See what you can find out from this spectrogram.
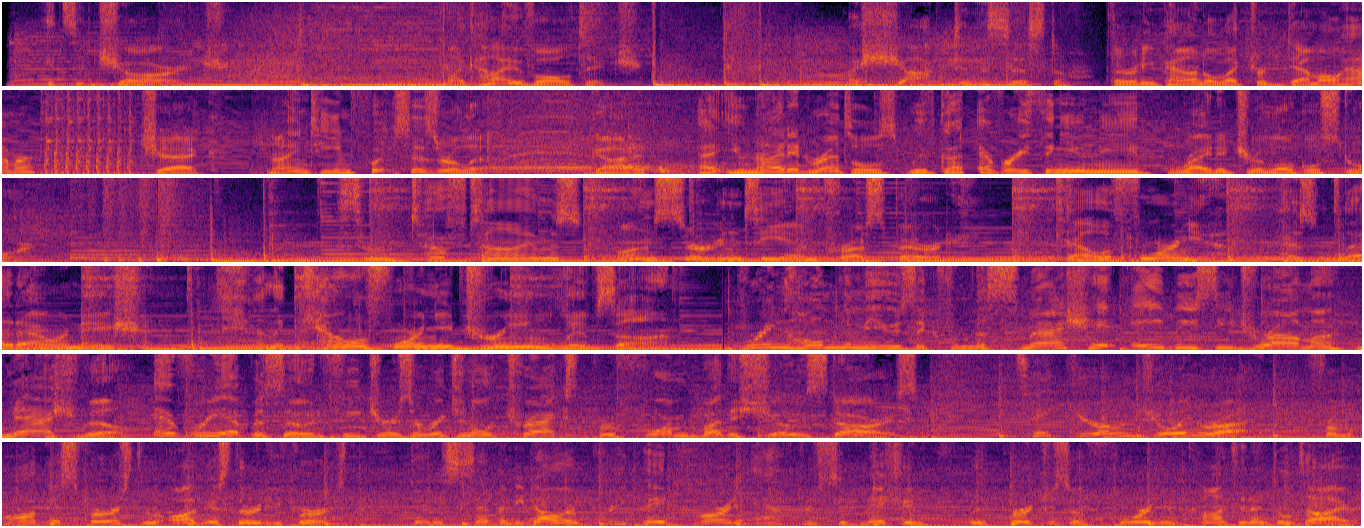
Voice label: voiceover animation; New York

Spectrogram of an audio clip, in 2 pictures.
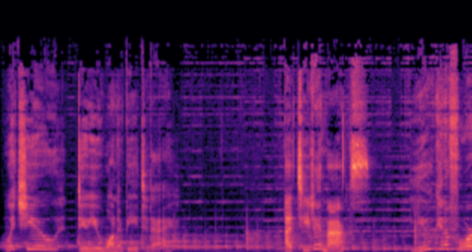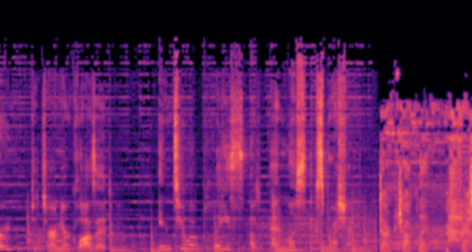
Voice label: Voiceover Audio Books; new york

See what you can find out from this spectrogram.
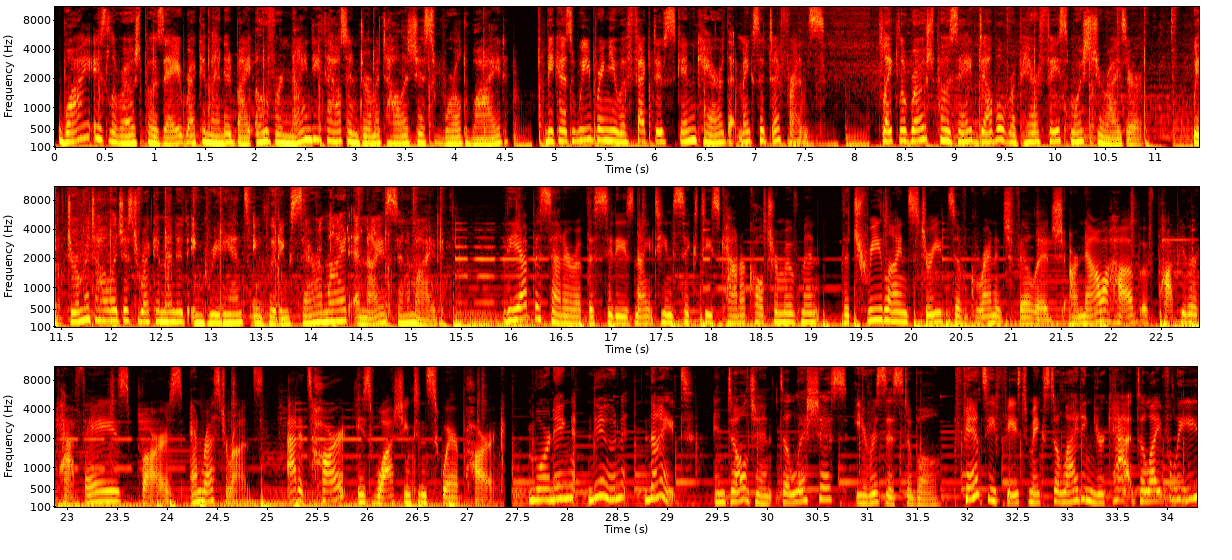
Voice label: voiceover promos network cable; women; new york

